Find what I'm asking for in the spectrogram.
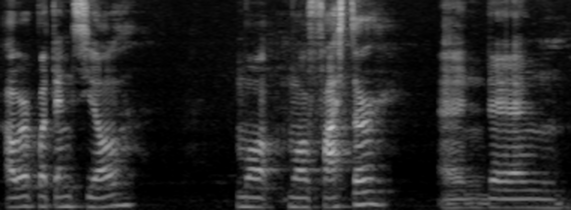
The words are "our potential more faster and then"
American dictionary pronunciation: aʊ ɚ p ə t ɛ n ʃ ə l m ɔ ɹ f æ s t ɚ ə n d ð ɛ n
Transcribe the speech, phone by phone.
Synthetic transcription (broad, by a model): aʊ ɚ p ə t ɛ n s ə l m ɔ ɹ f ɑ s t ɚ ə n d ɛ n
